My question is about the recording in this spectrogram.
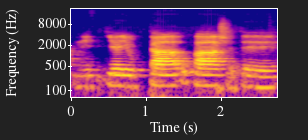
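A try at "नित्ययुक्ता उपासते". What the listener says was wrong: Nityayukta upasate. So, just one thing, upasate, not sha. Upasate, upasate.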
